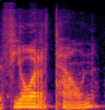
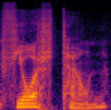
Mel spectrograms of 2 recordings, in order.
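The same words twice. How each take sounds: First: Fjortán with a hard voiced r; the wrong fjortán, heavy r. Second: Fjortán with the r devoiced before t, slow; the right fjortán. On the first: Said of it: "This isn't like a really hard fjortán". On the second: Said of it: "it should sound like fjortán". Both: Shown as a demonstration.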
